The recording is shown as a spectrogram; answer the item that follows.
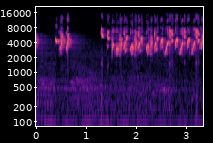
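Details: Song of a European goldfinch from Khemis Miliana, Ain Defla province: a few high notes, a pause, then a rapid chattering run of sharp, twittering syllables, with a faint low hum behind.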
